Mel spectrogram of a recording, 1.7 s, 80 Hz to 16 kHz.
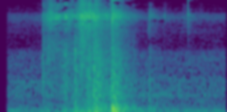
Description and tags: open the umbrella
The sound of opening the umbrella.
Recording by MIUI HM 1W.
